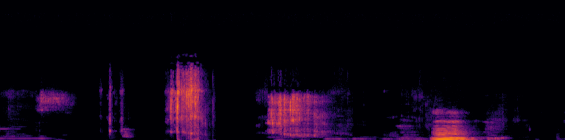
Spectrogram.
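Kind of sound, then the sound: food or drink, crunching potato chips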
